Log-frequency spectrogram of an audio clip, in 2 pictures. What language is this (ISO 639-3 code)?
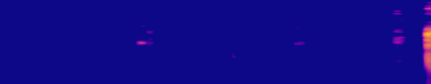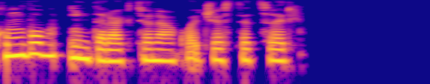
ron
